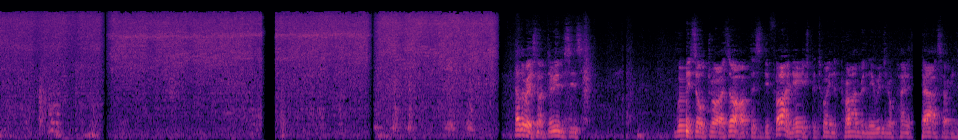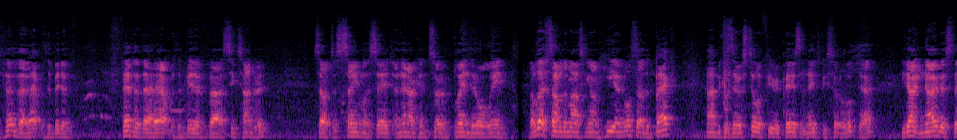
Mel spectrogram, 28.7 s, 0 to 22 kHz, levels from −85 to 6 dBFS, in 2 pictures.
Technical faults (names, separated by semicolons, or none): long network dropout; short concealed packet loss; burst of packet loss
